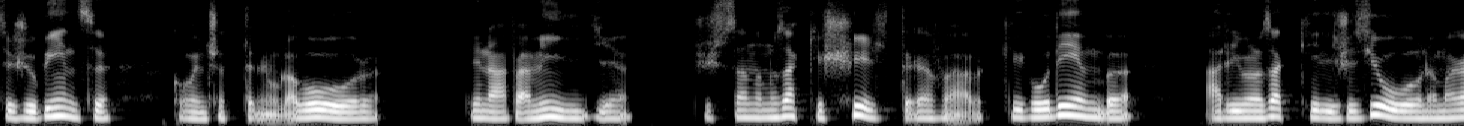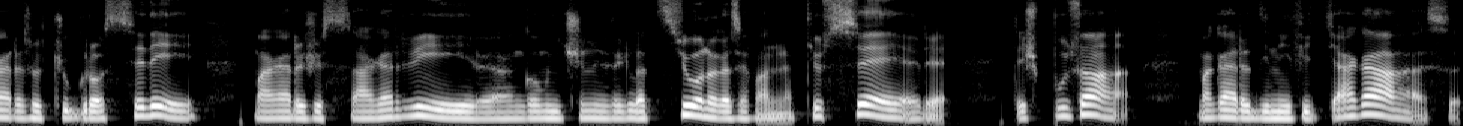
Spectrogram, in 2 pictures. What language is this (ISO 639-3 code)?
nap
